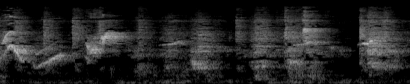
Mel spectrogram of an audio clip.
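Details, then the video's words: Gacor-style white-rumped shama song from 2021: short bursts of sharp, sliding whistles and scratchy squawks separated by brief pauses, about six phrases in four seconds. "SUARA BURUNG MURAI BATU GACOR"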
